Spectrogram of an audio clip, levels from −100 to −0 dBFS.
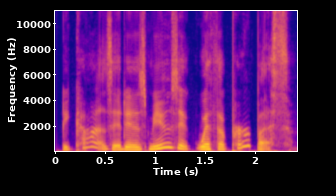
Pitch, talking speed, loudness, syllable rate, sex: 250 Hz, 175 wpm, -18 LUFS, 5.4 syllables/s, female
